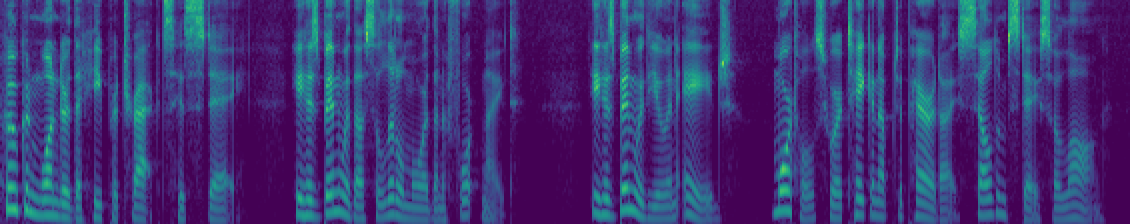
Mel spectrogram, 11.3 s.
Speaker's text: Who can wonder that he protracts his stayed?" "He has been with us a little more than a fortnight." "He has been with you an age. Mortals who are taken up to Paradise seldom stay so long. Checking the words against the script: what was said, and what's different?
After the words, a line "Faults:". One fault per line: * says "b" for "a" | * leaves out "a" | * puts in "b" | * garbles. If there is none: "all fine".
Who can wonder that he protracts his stay?" "He has been with us a little more than a fortnight." "He has been with you an age. Mortals who are taken up to Paradise seldom stay so long.
Faults:
* says "stay" for "stayed"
